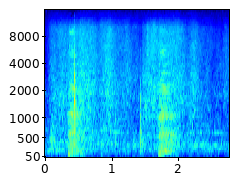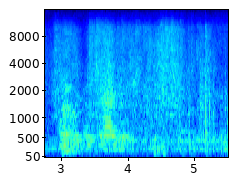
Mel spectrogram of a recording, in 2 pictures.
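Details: A dog coughs in harsh, breathy bursts: sharp hacks near the start and again shortly after, then a longer rasping spell in the middle and fainter coughs toward the end, over steady background hiss.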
